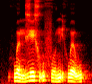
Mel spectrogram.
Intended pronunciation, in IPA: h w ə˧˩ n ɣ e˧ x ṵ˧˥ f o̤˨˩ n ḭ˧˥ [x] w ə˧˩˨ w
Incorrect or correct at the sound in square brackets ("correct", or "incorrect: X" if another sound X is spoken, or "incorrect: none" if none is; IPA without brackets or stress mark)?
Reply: incorrect: h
